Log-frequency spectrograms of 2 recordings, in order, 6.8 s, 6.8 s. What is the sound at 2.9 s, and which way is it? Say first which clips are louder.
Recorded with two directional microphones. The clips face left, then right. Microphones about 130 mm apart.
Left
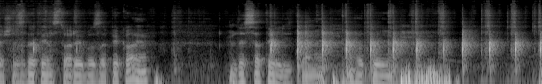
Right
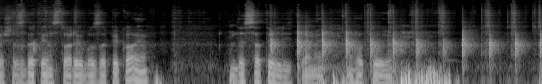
Speech: right 4 dB; 60° right (ahead or behind).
